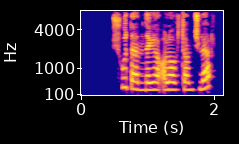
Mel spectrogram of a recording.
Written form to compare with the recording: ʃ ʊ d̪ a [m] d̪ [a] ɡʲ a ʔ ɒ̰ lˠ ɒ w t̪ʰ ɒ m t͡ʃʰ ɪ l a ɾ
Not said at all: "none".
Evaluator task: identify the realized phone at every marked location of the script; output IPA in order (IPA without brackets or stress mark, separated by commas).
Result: m, a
